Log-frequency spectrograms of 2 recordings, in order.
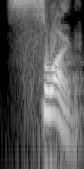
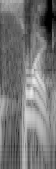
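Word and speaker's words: sword: मतलब होता है उत्तर स्वर्ड ए डब् ओ आर डी स्वर्ड यहां पे देखिए डब्लू जो है ना साइलेंट लेटर है ठीक है इसका उच्चारण नहीं होगा स्वर्ड का मतलब होता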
